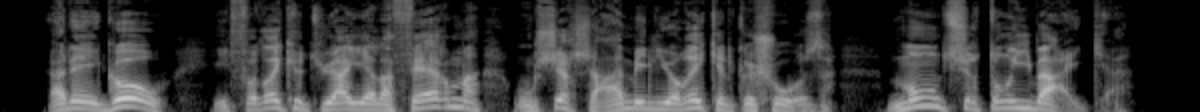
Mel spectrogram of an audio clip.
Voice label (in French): narrateur; ordre ebike; dialogue; La-Fabrik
